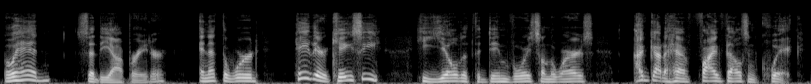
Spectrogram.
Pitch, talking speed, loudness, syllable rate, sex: 140 Hz, 190 wpm, -19 LUFS, 6.0 syllables/s, male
